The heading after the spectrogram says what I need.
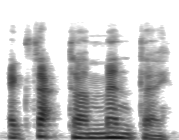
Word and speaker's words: exactamente: So when you get an adverb ending in mente, the word takes two stresses, and it's the only Spanish word that does take two stresses. One's on the first syllable of mente, and whatever syllable will be stressed in the feminine form of the adjective.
